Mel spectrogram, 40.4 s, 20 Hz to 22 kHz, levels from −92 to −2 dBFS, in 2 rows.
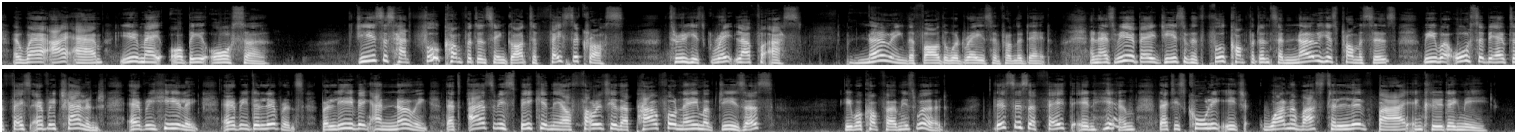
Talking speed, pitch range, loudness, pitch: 145 wpm, 190-255 Hz, -15 LUFS, 220 Hz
